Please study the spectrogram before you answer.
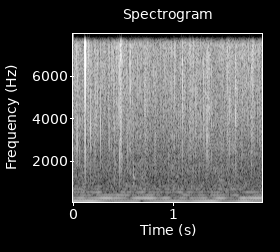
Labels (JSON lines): {"label": "biophony, midshipman", "recorder": "SoundTrap 500"}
